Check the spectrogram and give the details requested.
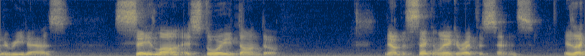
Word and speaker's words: dando: I say dando, dando. Where's the stress? It's over the A.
